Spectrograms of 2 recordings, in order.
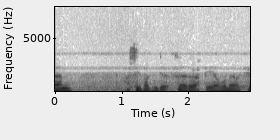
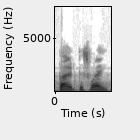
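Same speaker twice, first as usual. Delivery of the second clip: higher coaxing dog voice; praising the dog; 7 semitones higher than usual. Real, not acted. Owner praising her dog and steering him this way, high coaxing voice. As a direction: lift the voice to praise and guide him.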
